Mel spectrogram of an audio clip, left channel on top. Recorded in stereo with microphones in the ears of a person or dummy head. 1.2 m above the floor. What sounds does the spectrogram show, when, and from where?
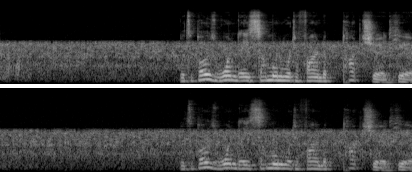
1.8 s a man speaking: 55° left (ahead or behind), 0.6 m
